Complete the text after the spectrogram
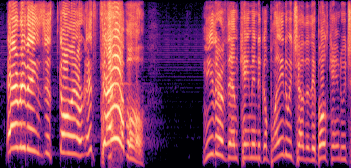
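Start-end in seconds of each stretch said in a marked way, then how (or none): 0.1-2.9 high, loud, hammed-up complaint; overwrought, drawn-out griping; mock despairing wail. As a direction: wail it as if all is lost. Mock complaining about the world.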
